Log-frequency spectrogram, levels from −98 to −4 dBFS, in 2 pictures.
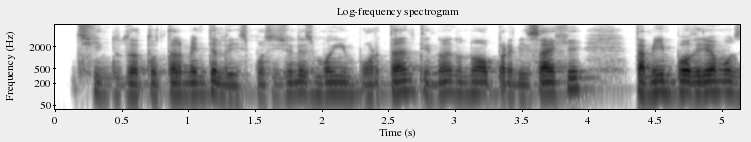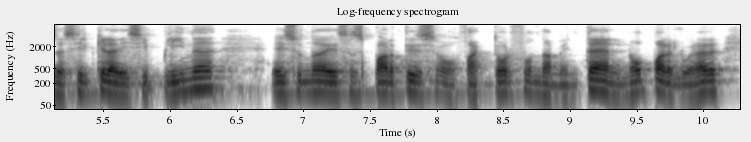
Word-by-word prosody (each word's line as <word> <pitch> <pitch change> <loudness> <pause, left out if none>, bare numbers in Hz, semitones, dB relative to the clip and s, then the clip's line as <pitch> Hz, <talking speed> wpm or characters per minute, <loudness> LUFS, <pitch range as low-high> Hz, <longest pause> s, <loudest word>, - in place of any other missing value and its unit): Sin 100 -3 -10
duda, 95 +1 -4
totalmente, 100 0 -1
la 90 - -5
disposición 95 +4 -7
es 105 -2 -4
muy 105 +1 -2
importante, 105 +4 -2
¿no?, 110 - -1
en 115 - -5
un 105 - -7
nuevo 110 -1 +1
aprendizaje, 105 +9 +1 0.4
también 110 +1 +2
podríamos 115 0 +5
decir 100 +2 -3
que 120 - +1
la 115 - +7
disciplina 115 +9 -1 0.4
es 105 +1 -2
una 115 0 +1
de 105 - +6
esas 105 0 -7
partes 105 +1 0
o 100 -4 -6
factor 100 +3 -2
fundamental, 100 0 +1
¿no?, 115 +3 -1
para 100 - +4
lograr, 95 +6 +1
105 Hz, 175 wpm, -22 LUFS, 100-110 Hz, 0.4 s, la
